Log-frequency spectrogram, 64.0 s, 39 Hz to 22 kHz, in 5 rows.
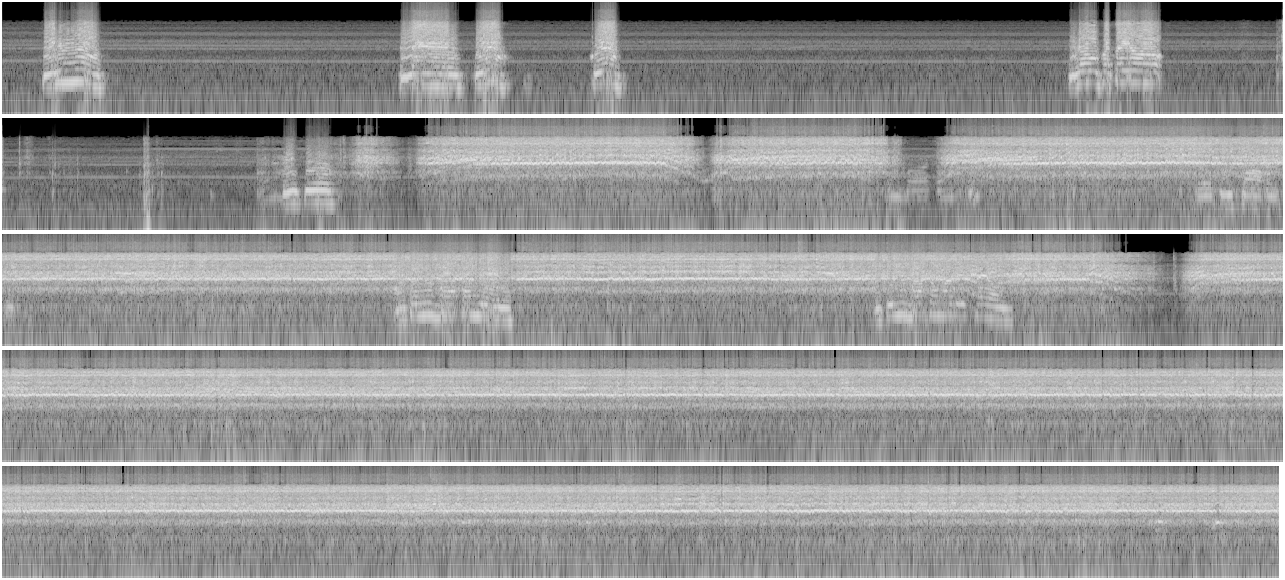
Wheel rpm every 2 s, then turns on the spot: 0, 0, 0, 0, 0, 0, 0, 0, 70, 190, 140, 150, 220, 230, 230, 230, 230, 220, 110, 220, 230, 230, 230, 230, 230, 240, 230, 230, 230, 230, 230, 240.
none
